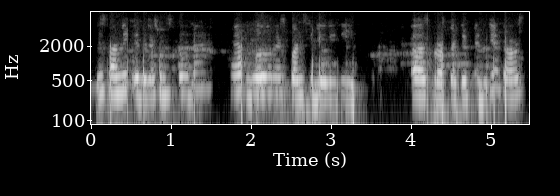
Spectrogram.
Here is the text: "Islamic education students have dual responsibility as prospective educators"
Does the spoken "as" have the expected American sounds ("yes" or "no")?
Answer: no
